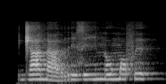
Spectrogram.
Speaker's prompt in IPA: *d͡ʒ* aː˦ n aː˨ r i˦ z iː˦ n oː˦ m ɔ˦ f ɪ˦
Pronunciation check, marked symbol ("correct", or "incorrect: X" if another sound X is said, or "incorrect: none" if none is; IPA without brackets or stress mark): correct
